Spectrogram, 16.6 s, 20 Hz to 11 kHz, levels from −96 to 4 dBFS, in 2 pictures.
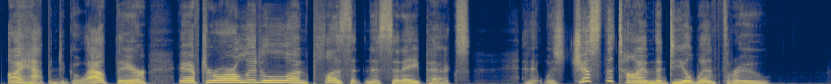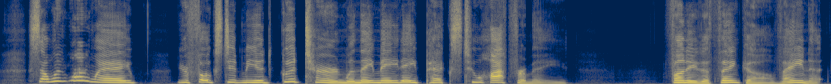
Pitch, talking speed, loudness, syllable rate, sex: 225 Hz, 170 wpm, -19 LUFS, 4.6 syllables/s, female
